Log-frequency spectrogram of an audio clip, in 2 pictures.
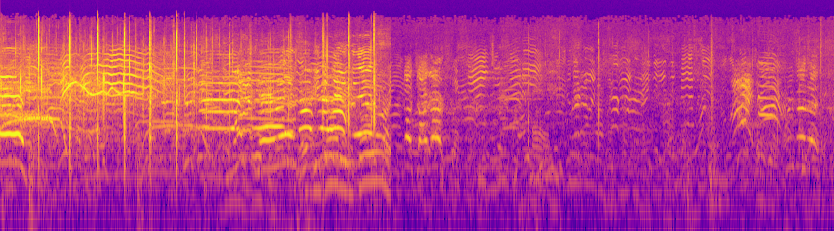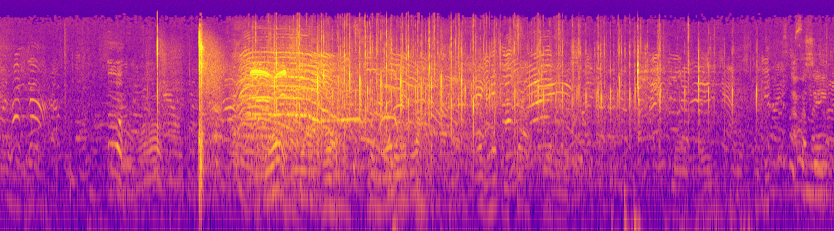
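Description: Voices of spectators and players calling out and shouting during a field hockey game, with scattered sharp clicks of sticks striking the ball. The voices fall away about six seconds in. A single louder crack about fifteen seconds in is followed by a fresh burst of voices.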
